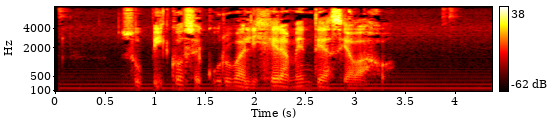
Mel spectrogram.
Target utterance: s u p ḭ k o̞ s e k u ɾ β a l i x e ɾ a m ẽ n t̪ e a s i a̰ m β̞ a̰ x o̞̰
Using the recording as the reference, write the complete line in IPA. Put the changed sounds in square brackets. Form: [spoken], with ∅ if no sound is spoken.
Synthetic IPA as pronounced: s u p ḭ k o̞ s e k u ɾ β a l i x e ɾ a m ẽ n t̪ e a s [j] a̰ [∅] β̞ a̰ x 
